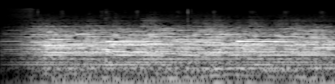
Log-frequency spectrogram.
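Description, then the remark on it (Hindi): Church bells ring out loudly and continuously in St. Peter's Square, Vatican City, after white smoke signals the election of a new pope, their rich overlapping tones filling the open square with a sustained, reverberant peal and no voices heard. “Saint Peter square में घंटियां बज उठीं और वहां जमा हजारों लोगों की भीड़ एकाएक शांत हो गई।”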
